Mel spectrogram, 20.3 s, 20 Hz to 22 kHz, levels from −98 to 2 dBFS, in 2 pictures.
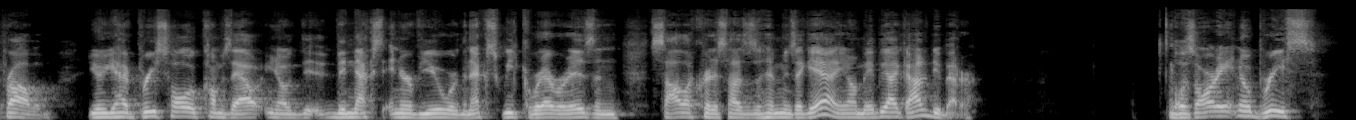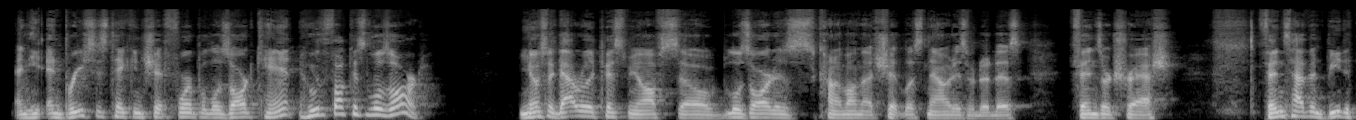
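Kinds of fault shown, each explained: No faults turn up anywhere in this one, so there's nothing to list here.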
